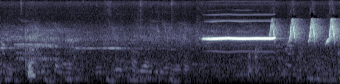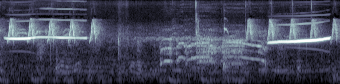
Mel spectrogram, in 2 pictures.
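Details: Pet common myna giving clear, loud, slightly rising whistles, broken by bursts of rapid repeated buzzy pulses and a harsh chattering passage before a final upward-sliding whistle; quiet room otherwise.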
